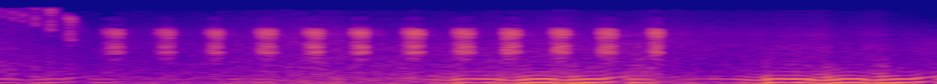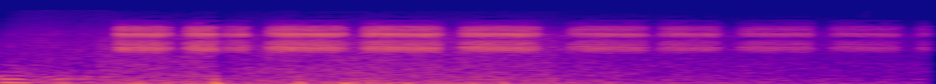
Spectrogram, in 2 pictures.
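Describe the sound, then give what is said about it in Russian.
Mediterranean crickets chirp in steady, evenly spaced pulses, a high shrill trill that grows louder and denser in the second half, with a warbling lower call wavering beneath early on; used in the radio composition "Monsieur Fabre's Pets". “К средиземноморским насекомым и радиотворчеству Фрэнка мы еще вернемся.”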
